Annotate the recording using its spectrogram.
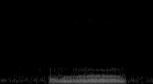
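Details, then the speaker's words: Woman snoring in bed, filmed by her husband: a single steady, buzzing snore under a second long with a low, even tone. "Olha aí pessoal compartil este vídeo com outras pessoas e sorria com alguém roncando ao teu lado roncando"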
